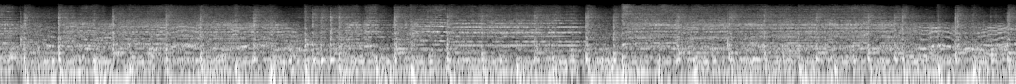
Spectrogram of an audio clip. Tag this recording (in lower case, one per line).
music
